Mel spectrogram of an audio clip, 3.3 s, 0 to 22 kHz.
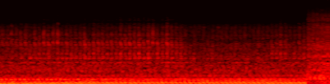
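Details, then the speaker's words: Maruti Alto that misfired and vibrated with the AC on, with rpm fluctuating around 1000–1200: after the fix the small petrol engine idles evenly at a steady 800–900 rpm with no hunting, misfire or vibration. "RPM भी 800 900 800 900 हो रहा है। RPM fluctuate बंद हो गया है।"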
